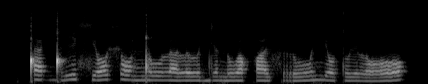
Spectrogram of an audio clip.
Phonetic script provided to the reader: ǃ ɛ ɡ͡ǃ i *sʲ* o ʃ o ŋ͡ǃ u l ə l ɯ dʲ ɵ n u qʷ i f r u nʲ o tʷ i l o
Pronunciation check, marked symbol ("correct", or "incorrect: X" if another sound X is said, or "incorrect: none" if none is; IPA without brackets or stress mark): correct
